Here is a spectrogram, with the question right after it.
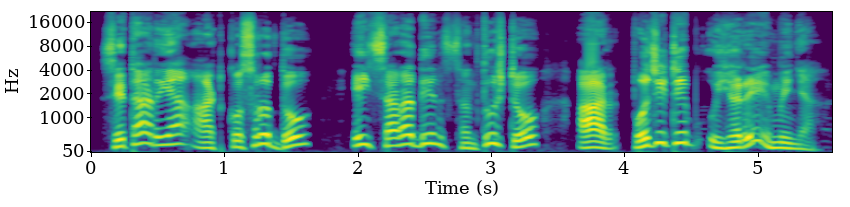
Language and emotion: Santali, happy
